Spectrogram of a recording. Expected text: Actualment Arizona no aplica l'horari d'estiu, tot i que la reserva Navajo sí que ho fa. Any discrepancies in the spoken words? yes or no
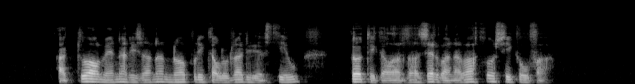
no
